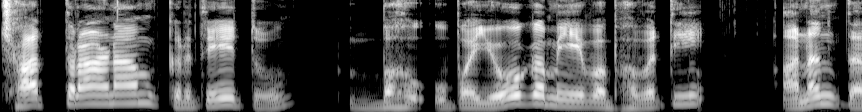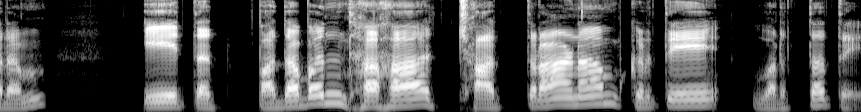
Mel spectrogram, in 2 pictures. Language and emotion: Sanskrit, neutral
